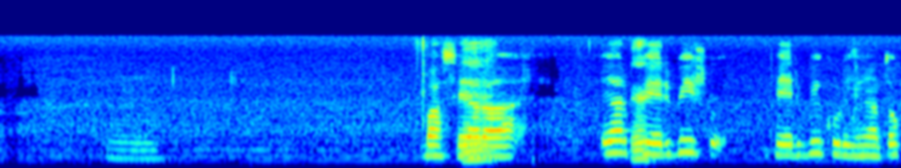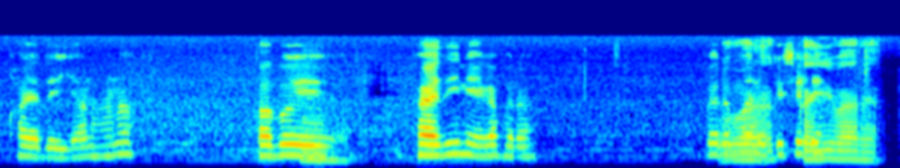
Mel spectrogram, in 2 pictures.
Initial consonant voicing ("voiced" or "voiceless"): voiced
